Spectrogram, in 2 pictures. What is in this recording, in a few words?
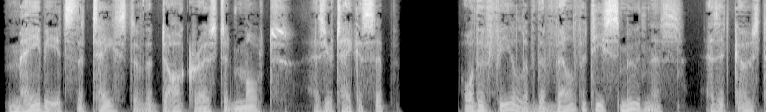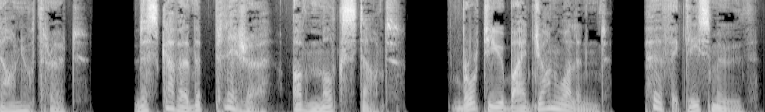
English Softsell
